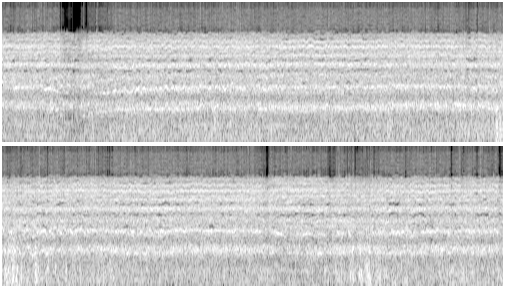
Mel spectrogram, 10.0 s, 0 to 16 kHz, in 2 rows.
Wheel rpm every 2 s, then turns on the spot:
180, 210, 220, 220, 220.
none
